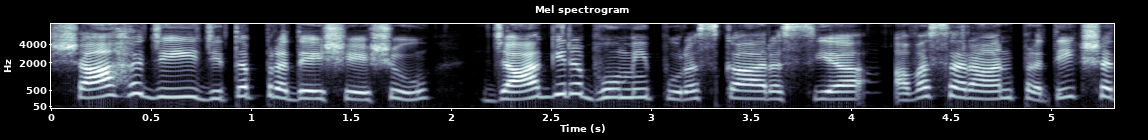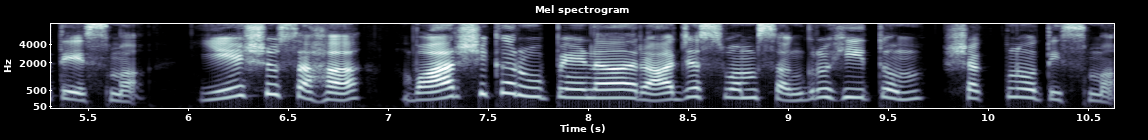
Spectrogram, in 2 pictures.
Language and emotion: Sanskrit, neutral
